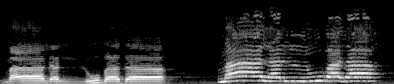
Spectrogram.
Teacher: لام پر دو زبر تنوین ہے، آگے لام ہے، یہاں ادغام بغیر غنہ ہوگا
